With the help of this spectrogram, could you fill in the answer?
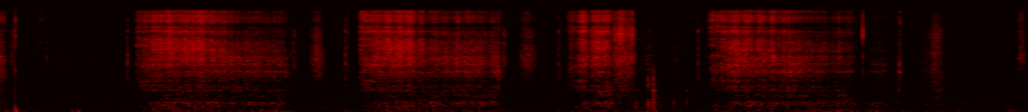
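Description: The metal nib of a dip pen scratches across a flat sheet of white drawing paper, making short hair strokes. Quiet, bright, hissy scratching comes in several longer bursts, broken by brief gaps and small ticks as the nib lifts and touches down again.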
